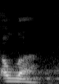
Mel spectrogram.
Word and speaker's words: Allah: Wa yakunu al-madd ba'da lam minallah, yang dipanjangkan huruf ba'da lam dari lafaz Allah. Bukan A-nya yang panjang.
